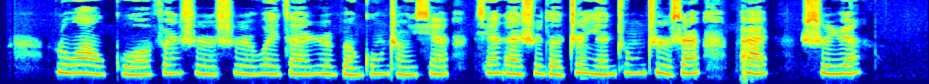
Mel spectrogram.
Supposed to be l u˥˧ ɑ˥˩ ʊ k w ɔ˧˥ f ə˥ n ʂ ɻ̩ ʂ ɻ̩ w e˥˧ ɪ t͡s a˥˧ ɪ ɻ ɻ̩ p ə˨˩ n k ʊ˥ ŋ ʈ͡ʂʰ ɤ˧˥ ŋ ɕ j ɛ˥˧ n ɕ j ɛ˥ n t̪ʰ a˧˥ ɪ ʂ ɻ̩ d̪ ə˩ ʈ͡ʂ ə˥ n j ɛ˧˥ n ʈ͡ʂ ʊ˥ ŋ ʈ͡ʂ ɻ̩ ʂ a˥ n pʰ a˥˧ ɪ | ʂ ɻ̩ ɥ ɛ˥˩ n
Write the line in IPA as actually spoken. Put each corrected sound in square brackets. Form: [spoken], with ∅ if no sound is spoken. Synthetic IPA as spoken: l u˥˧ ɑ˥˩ ʊ k w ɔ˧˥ f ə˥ n ʂ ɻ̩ ʂ ɻ̩ w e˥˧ ɪ t͡s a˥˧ ɪ ɻ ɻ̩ p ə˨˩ n k ʊ˥ ŋ ʈ͡ʂʰ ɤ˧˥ ŋ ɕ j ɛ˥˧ n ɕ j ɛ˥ n t̪ʰ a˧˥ ɪ ʂ ɻ̩ d̪ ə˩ ʈ͡ʂ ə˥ n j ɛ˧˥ n ʈ͡ʂ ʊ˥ ŋ ʈ͡ʂ ɻ̩ ʂ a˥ n pʰ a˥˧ ɪ | ʂ ɻ̩ ɥ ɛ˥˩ n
